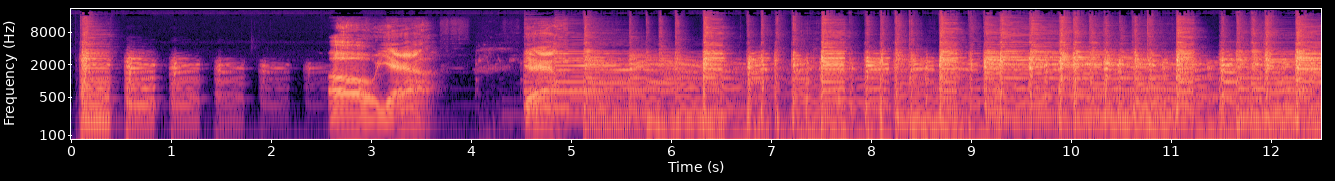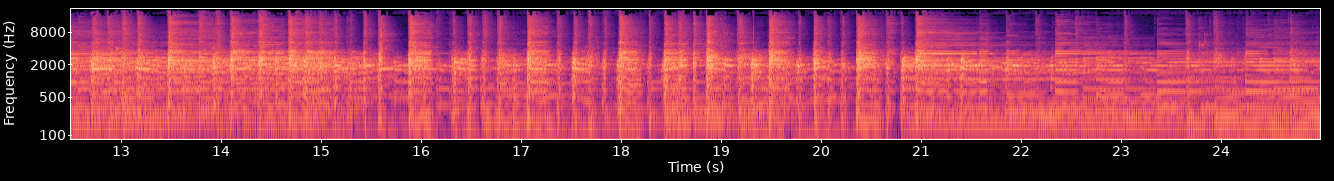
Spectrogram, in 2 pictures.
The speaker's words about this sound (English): Okay, let's move on to the Jet, which has got the flanger built in.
